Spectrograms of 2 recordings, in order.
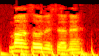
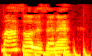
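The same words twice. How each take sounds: First: It is said with the lowest pitch and energy. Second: It is said with somewhat raised pitch and energy. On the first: "音を上げていくだけ" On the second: "音を上げていくだけ"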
